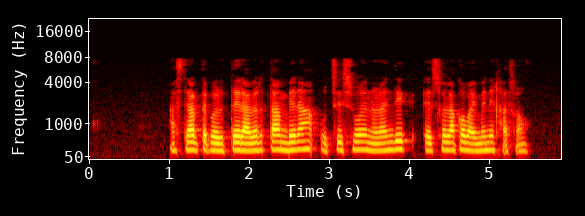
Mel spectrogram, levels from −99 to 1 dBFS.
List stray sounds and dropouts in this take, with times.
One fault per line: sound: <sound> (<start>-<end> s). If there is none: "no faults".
no faults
